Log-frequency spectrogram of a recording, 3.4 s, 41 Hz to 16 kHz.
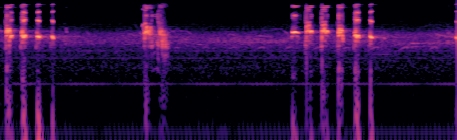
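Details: Adult female bald eagle at the Decorah N2B nest, March 2016, calling at 07:39 before feeding her chick. Bursts of shrill, clipped piping notes come in quick runs, with a short squeal and a gap between the runs.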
